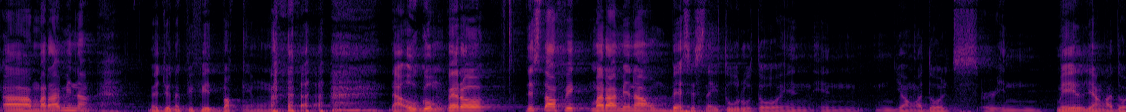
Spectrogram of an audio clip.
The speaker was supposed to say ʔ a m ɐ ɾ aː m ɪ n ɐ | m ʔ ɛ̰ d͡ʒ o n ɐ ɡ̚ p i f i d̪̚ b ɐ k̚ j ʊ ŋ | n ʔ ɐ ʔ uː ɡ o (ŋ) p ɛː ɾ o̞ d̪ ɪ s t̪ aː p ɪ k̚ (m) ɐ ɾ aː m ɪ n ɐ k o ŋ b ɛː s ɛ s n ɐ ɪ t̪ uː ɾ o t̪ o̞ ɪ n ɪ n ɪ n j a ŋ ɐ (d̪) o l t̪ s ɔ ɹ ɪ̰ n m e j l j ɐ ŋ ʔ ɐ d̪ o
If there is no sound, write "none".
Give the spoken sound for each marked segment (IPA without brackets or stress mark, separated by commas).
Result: ŋ, m, d̪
